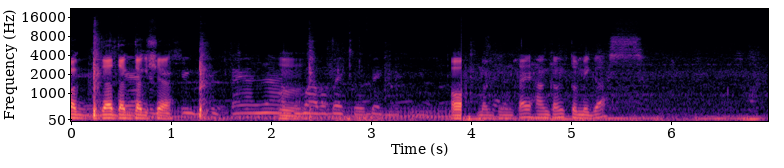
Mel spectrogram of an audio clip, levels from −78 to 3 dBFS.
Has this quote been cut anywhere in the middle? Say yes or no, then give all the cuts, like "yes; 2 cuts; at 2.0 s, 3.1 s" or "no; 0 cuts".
yes; 1 cut; at 3.9 s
